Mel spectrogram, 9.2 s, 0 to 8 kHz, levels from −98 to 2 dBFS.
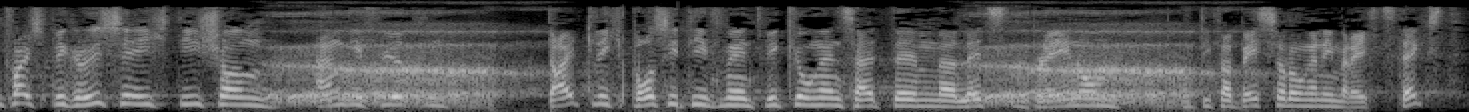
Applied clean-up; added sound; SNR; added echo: none; Breathing; 4 dB; none.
